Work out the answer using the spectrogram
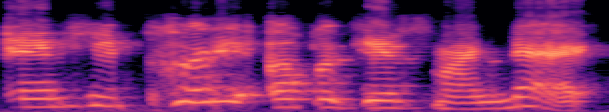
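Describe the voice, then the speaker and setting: A woman guest in an interview telling a personal story in an earnest, fast way, full of "like" and "so". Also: a little high, sing-song, sharp tone, poor audio. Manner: earnest, talks fast with frequent "like" and "so".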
